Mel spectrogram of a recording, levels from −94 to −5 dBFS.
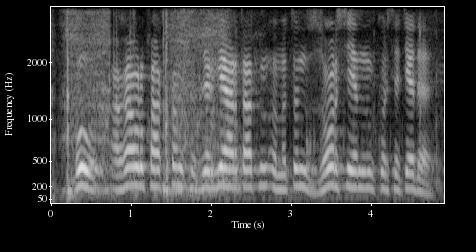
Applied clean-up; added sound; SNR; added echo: none; Drawer open or close; 14 dB; none.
